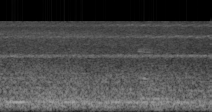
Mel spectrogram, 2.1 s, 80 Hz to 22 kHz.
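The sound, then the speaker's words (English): Rumble of a South Western train service to London Waterloo pulling into platform 10 of a station, a steady loud rolling roar with a thin high whine held throughout, no voices. “The train now approaching platform 10 is the 10:58 Southwest train service to London Waterloo.”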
